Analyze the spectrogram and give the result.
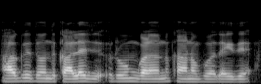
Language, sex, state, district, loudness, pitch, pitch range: Kannada, male, Karnataka, Koppal, -18 LUFS, 135 Hz, 130-140 Hz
